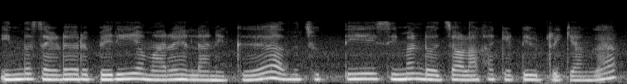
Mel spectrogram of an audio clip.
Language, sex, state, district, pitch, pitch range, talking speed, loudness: Tamil, female, Tamil Nadu, Kanyakumari, 230 Hz, 215-240 Hz, 135 wpm, -12 LUFS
